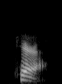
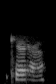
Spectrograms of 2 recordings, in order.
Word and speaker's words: Kaira: Kaira. You're right, Kaira. – Okay, and Kaira is spelled K-A-I-R-A, and her last name is spelled R-O-U-D-A.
